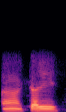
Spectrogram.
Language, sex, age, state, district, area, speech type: Manipuri, male, 18-30, Manipur, Kangpokpi, urban, conversation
